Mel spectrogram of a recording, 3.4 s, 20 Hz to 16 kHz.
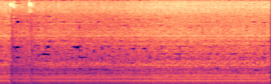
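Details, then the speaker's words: Honda Supra motorcycle, won't rev fully and is slow to return: with the air screw at 1.5–2 turns and the throttle released it hangs at a fast, steady buzzing idle. High idle from an undersized pilot jet. "Jadi dibuat 2 putaran atau 1,5 putaran, itu gasnya sudah dilepas, setelan gas itu gasnya masih besar. Itu tandanya pilojet kekecilan."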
